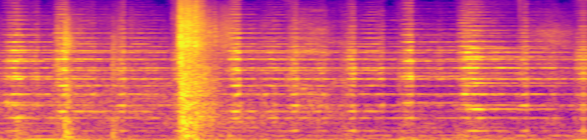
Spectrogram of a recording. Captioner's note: dramatic music continues; door slams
